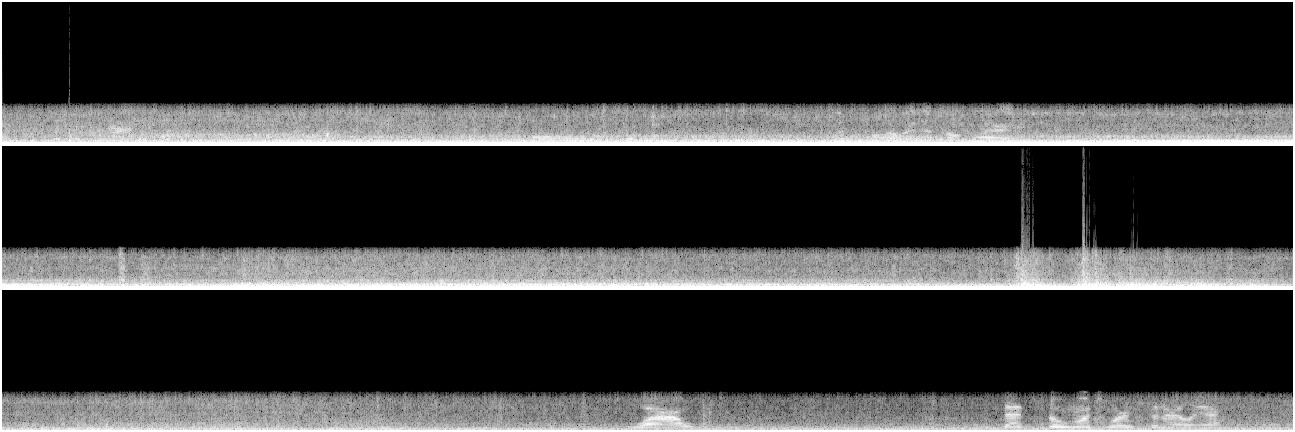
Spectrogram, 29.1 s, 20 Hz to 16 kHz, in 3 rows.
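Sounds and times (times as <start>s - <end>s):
car engine running: 0.0s - 29.0s
loud thumps: 17.0s - 22.1s.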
